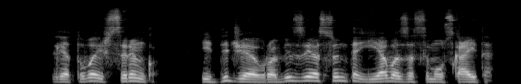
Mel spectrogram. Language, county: Lithuanian, Kaunas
